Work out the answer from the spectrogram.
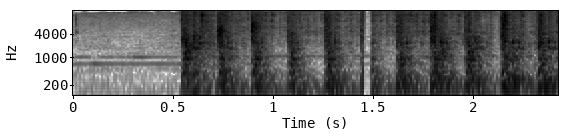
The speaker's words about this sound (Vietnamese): đập cửa liên hồi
